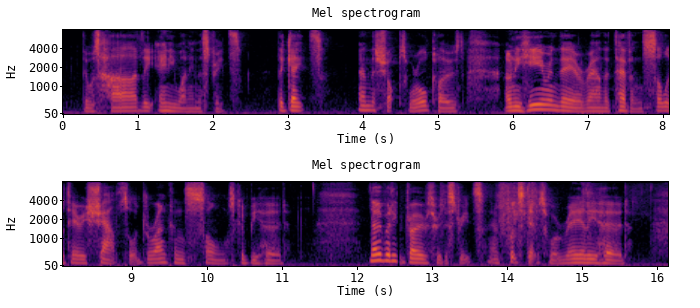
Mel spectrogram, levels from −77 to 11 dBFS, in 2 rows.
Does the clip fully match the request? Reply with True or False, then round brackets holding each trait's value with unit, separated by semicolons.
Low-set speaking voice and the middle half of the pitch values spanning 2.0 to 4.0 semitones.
True (130 Hz; 3.2 semitones)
